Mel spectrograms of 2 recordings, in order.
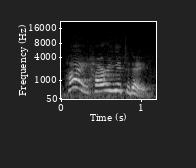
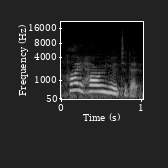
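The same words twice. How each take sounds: First: Much higher, bright and engaged hi; warm friendly greeting. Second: Said in the usual way. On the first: Shown as a demonstration. Rick greeting people on the phone, warmly and higher. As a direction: greet the stranger like you really care. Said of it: "he says it not just". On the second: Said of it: "Everybody calls".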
